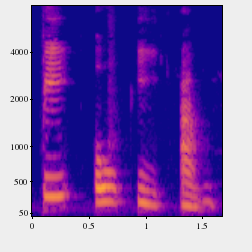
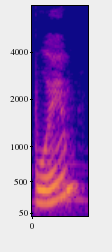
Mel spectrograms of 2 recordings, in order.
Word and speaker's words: poem: Poem या poem. हम बच्चों को कहते हैं चलो एक poem सुना दो. तो ये क्या है? Completely wrong है. इसकी correct pronunciation है poem, poem.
